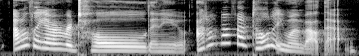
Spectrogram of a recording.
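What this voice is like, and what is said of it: Alabama Southern US accent. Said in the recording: “I'm from Alabama ... I hate my accent”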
